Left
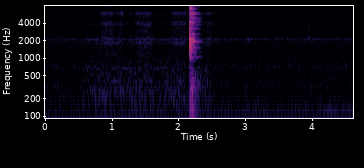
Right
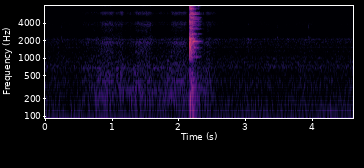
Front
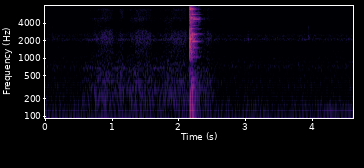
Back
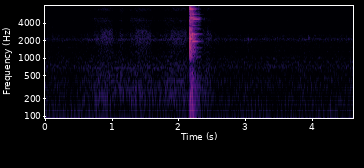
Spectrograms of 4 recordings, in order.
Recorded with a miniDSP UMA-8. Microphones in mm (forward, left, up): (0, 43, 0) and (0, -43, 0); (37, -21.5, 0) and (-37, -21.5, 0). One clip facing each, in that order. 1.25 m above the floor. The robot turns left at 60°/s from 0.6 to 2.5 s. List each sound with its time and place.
2.2 s breaking glass: 70° right, 1.2 m; by 2.3 s 80° right, 1.2 m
